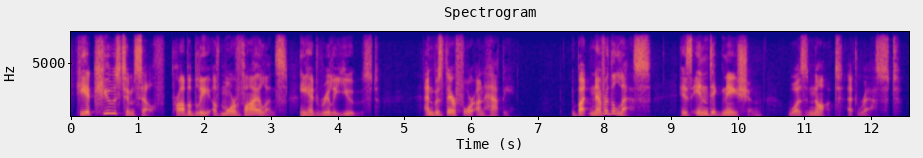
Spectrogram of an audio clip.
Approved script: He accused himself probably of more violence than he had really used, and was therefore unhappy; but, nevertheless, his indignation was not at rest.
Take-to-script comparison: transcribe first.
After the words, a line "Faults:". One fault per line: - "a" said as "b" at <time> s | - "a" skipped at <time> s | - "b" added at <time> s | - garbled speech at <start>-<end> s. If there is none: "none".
He accused himself probably of more violence he had really used, and was therefore unhappy; but, nevertheless, his indignation was not at rest.
Faults:
- "than" skipped at 3.2 s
